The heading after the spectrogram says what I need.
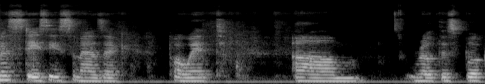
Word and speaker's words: Szymaszek: My name is Stacy Samazic, poet.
